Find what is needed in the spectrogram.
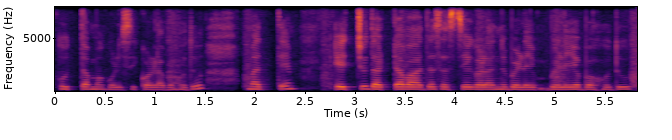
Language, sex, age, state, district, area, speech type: Kannada, female, 18-30, Karnataka, Tumkur, rural, spontaneous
